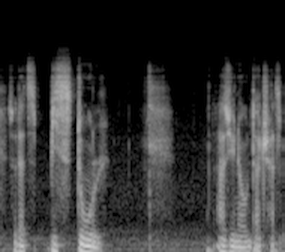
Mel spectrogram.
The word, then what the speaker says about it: pistool: There are two consonants here, but still we pronounce it as a long I. So that's pistool.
